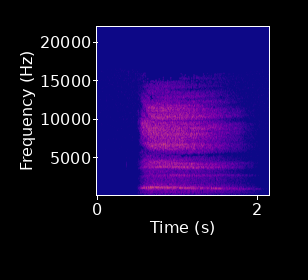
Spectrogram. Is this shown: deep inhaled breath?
yes

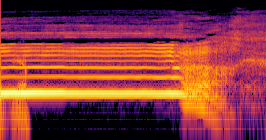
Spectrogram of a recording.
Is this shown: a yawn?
yes

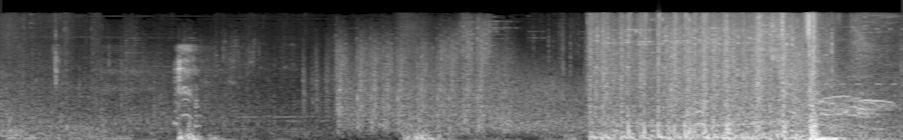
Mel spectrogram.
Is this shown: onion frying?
no

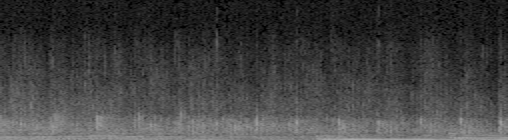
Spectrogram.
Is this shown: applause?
yes

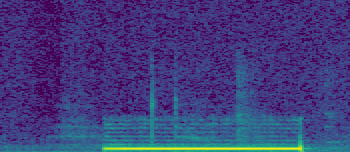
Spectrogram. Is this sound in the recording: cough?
no

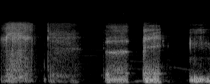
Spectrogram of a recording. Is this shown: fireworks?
no

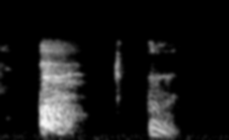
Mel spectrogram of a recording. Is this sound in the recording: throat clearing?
yes

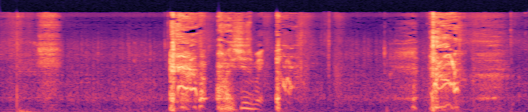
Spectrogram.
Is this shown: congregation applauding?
no

